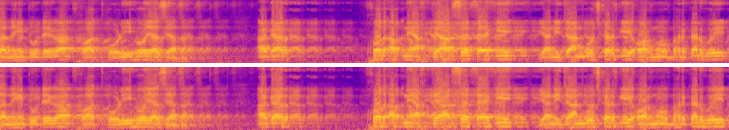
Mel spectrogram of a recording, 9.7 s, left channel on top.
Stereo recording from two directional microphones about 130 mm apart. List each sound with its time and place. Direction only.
0.0 s a man's voice: 20° right (ahead or behind)
0.5 s a man's voice: 35° right (ahead or behind); by 2.6 s 20° right (ahead or behind)
3.4 s a man's voice: 40° right (ahead or behind)
4.9 s a man's voice: 15° right (ahead or behind)
6.4 s a man's voice: 30° right (ahead or behind)
9.0 s a man's voice: 35° right (ahead or behind)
